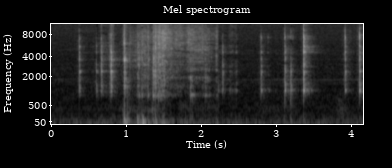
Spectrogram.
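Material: Wood.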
